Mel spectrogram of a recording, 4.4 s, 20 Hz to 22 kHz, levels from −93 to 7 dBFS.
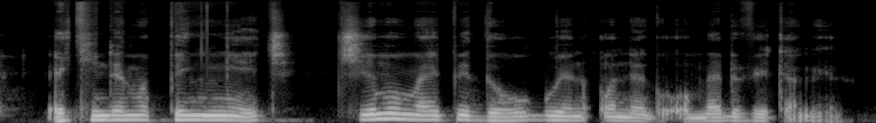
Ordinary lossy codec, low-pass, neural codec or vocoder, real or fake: none; none; codec, 44.1 kHz, 2.6 kbps, SNAC; fake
